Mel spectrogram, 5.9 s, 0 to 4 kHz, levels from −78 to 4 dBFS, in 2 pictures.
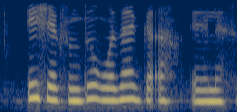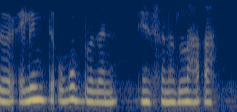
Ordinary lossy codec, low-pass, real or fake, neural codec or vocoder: none; 3.6 kHz; real; none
